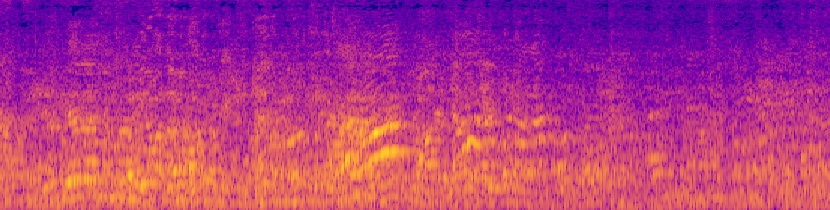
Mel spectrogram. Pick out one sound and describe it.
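A middle-aged woman talks and laughs close by.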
